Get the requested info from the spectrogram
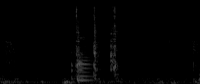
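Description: Near silence with faint handling of a paper sticker sheet: soft rustles and a couple of light clicks, and a brief soft voice sound a little under a second in.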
